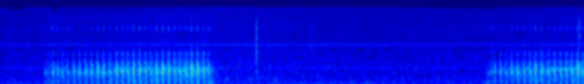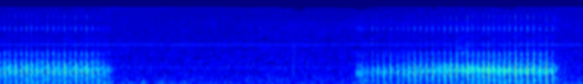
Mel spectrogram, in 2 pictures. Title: doggie snoring on brown couch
